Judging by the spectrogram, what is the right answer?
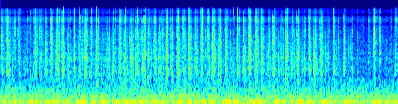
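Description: A small motor running with a steady low hum, and a fast, dense rattle of fine clicks over it.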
